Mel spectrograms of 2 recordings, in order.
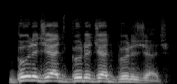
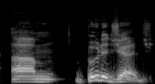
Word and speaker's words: Buttigieg: Buttigieg. Sounds like I'm summoning some sort of dark force from the underworld. Buttigieg.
